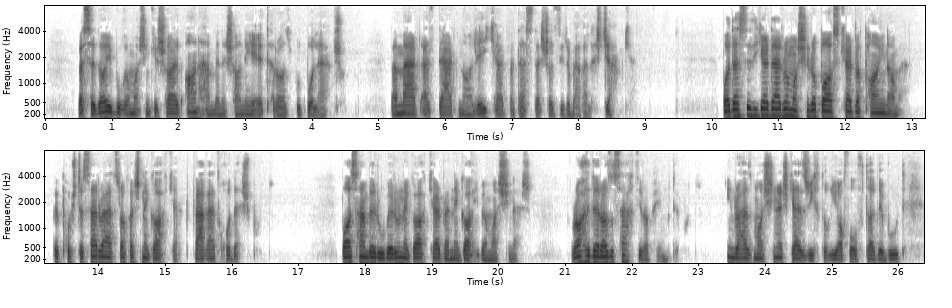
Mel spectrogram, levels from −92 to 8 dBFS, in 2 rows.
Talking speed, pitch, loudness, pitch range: 175 wpm, 115 Hz, -20 LUFS, 105-130 Hz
